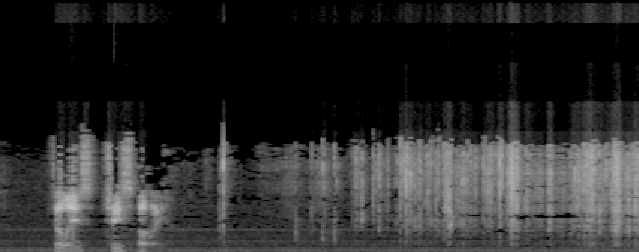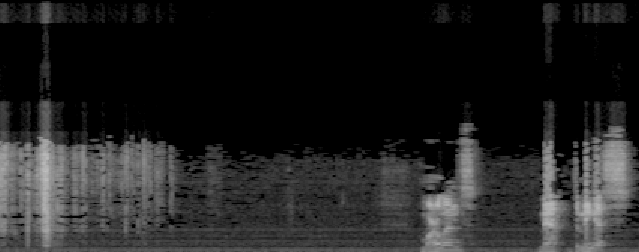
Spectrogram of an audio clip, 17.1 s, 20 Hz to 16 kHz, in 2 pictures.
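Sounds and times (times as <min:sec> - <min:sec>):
foil wrapper crinkling and tearing: 0:04.1 - 0:10.9.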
